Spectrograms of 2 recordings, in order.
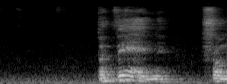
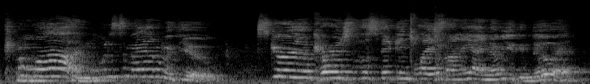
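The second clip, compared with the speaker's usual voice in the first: much higher, mocking disbelief; scoffing laugh-through; 6 dB quieter than usual. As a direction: laugh off his doubt and egg him on. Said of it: "Ellen Terry did it with a laugh".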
